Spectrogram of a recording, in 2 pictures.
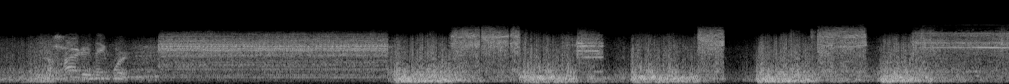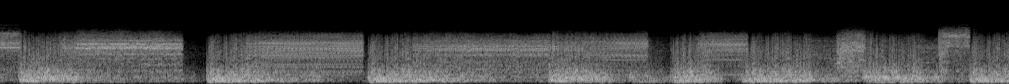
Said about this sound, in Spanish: Cuanto más arreciaba el bombardeo, más duro trabajaba la gente.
